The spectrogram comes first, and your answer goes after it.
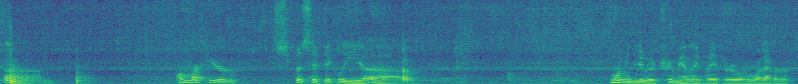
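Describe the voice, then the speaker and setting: A man's voice: medium pitch, expressive, unhurried, darkish tone, rough recording. A man giving rambling, unscripted game commentary, thinking aloud in a casual, hesitant and bluntly sweary way. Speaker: gaming video maker. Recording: clear background noise like running water.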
